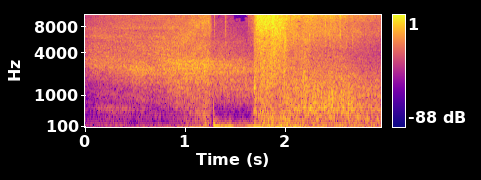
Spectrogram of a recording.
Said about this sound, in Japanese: やっぱり爆発すんねんな。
